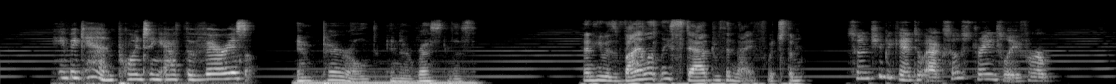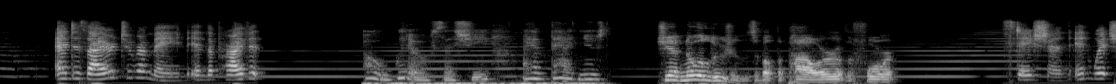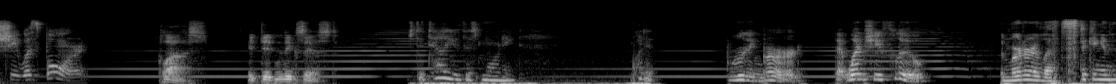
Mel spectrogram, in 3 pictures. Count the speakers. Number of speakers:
7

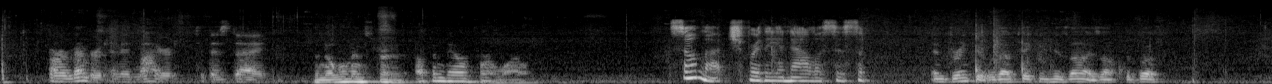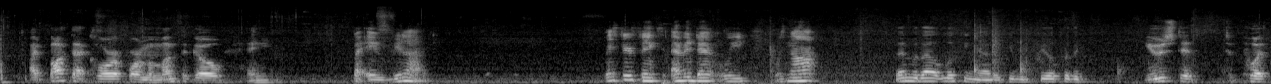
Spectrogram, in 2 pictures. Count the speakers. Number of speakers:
6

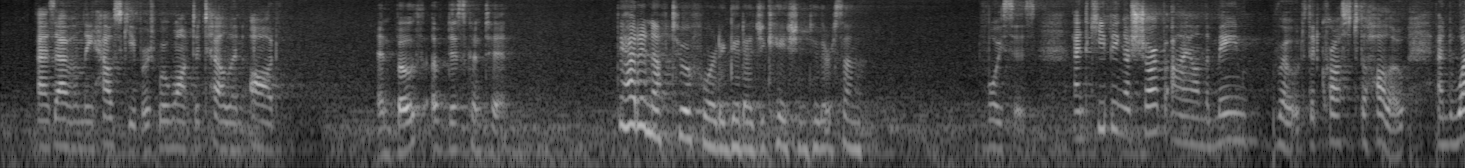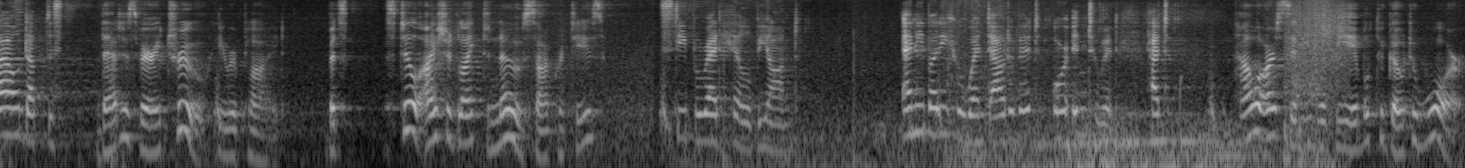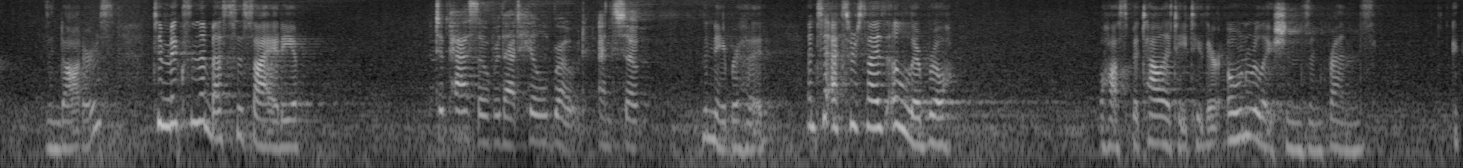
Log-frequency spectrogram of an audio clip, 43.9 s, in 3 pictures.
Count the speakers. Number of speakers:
3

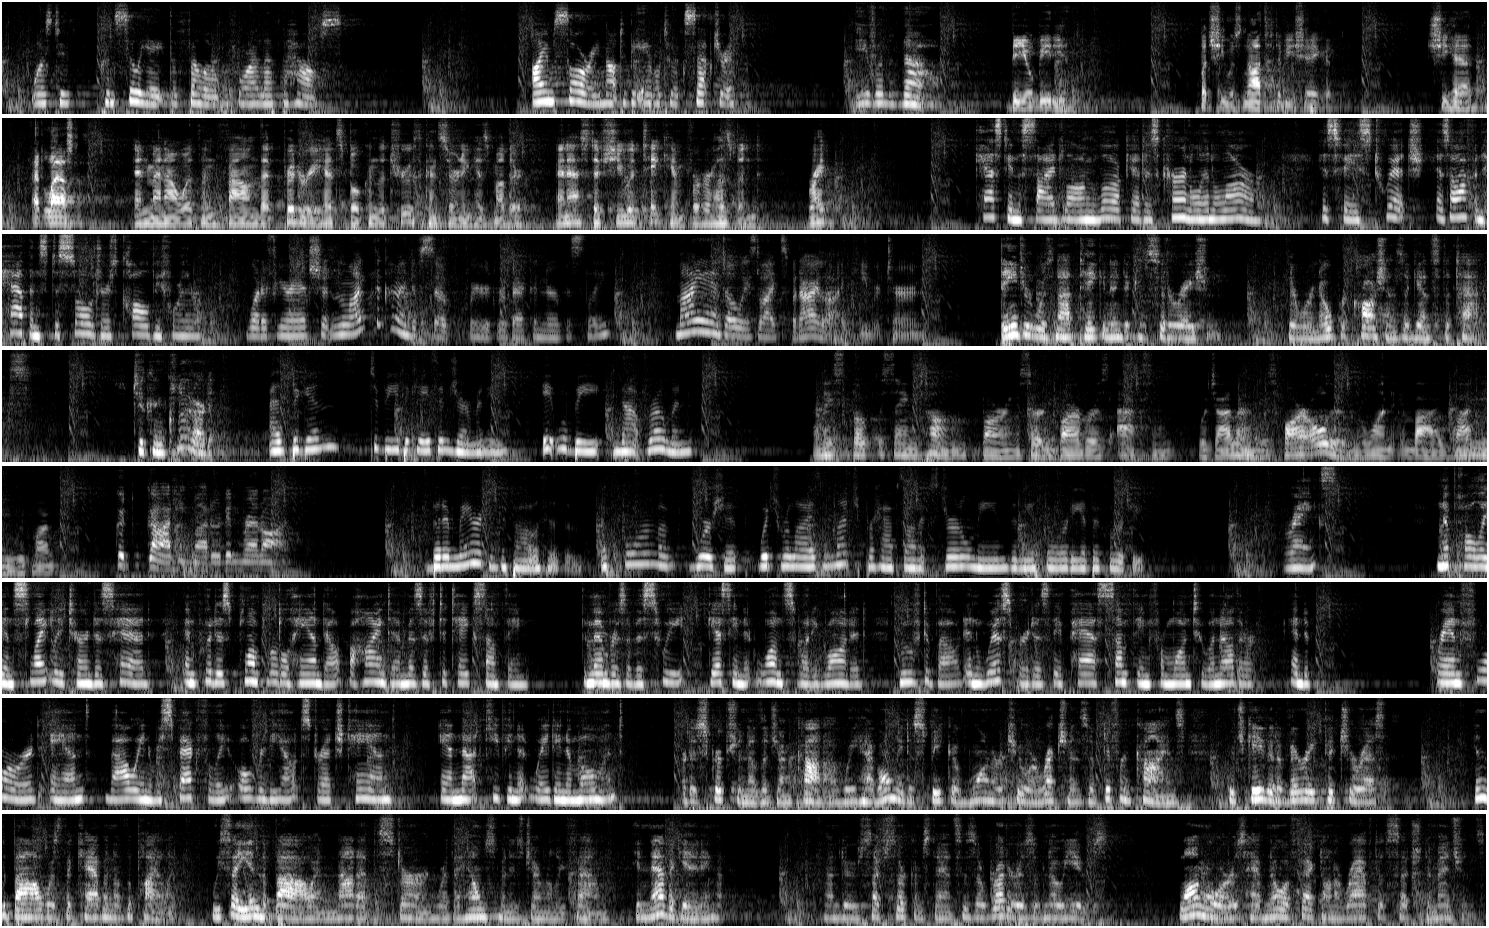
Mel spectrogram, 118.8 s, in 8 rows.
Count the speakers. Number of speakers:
9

